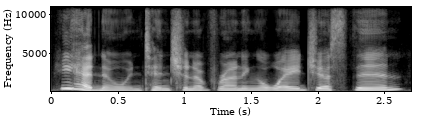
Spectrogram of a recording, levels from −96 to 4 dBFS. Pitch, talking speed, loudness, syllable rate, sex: 210 Hz, 200 wpm, -20 LUFS, 5.0 syllables/s, female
